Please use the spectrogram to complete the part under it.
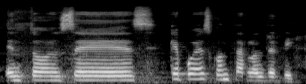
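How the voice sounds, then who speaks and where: A woman's voice: mid-range voice, takes it slowly, noisy background. A woman asking informal prepared interview questions, hesitant and rephrasing as she goes.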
